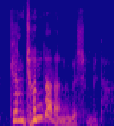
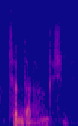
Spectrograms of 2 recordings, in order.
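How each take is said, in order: First: Said in the usual way. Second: "전달하는 것입니다" repeated in a soft, unvoiced whisper; whispered echo. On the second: Shown as a demonstration. Preacher echoing the point in a whisper to the congregation. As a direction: drop "전달하는 것입니다" to a breath.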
